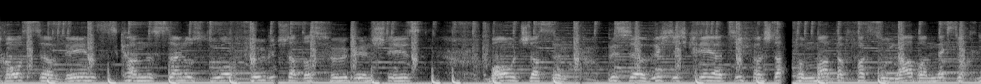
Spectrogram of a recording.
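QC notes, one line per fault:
2.74 and 5.80 s, short concealed packet loss: about 40 ms and 20 ms of audio never arrived, so the receiver carried the last sound forward (pitch or shaped noise) and blended back in, giving a quick smear.
7.80 to 7.94 s, burst of packet loss: a 122 ms fill, including 10 ms of silence, stands in for 120 ms of missing audio. The last sound is held and faded as a buzz or hiss, then playback jumps ahead.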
